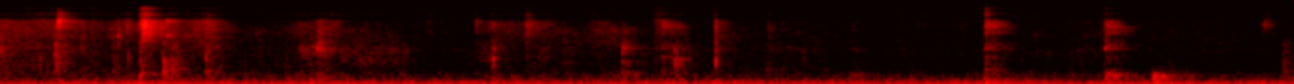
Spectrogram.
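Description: Quiet classroom room tone: a steady low hum with scattered small clicks and taps at irregular intervals.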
